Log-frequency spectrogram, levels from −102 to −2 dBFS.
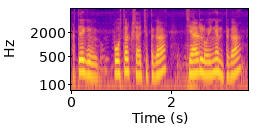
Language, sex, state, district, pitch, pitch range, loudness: Wancho, male, Arunachal Pradesh, Longding, 195 Hz, 185-210 Hz, -15 LUFS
